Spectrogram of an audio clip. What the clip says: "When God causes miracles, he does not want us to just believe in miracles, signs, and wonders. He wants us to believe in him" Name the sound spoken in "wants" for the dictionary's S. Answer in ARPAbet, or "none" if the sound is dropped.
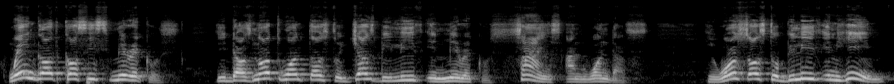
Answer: S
